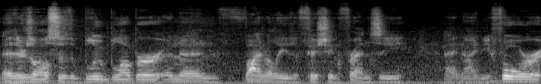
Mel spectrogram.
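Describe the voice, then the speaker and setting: Music plays in the background, and audible room echo carries a man's voice. He talks at a moderate pace with fairly even intonation. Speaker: gaming YouTuber. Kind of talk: game update walkthrough. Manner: casual, with fillers.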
